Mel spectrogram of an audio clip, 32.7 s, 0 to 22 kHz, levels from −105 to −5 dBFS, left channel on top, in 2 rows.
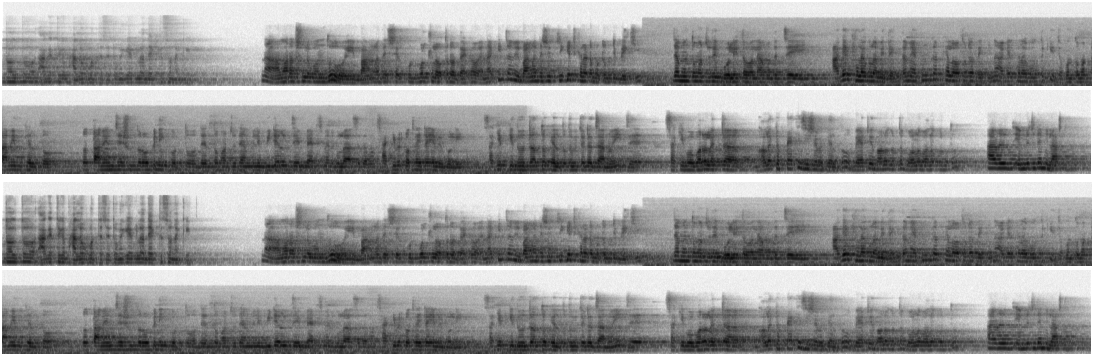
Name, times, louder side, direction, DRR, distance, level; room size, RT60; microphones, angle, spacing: voice 1, 0.0-2.9, right 6 dB, 75° right, 13 dB, 0.3 m, -26 dB
voice 2, 3.9-9.6 10.1-12.1 12.5-17.1 17.5-23.3 23.6-26.0 26.3-30.7 31.1-32.2, left 1 dB, 20° left, 7 dB, 0.4 m, -19 dB
sound 1, 9.6-24.2, equal, 50° left, 0.8 m, -33 dB
11.5 x 4.8 x 5.7 m, 2.3 s
head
